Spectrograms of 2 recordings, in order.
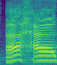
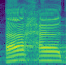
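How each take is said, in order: The two takes are said the same way.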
